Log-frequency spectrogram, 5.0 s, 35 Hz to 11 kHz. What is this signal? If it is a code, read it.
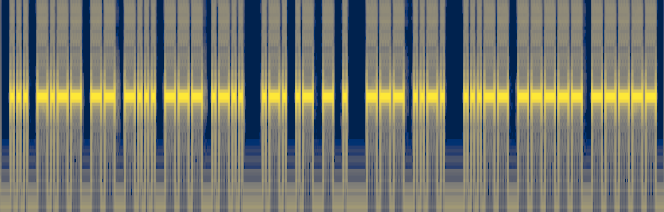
Morse code, heard as a keyed tone, about 48 wpm, 800 Hz. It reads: SYMBOL RATE OF 300
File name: ANGLAIS texte clair 3 vitesse 45 mots minute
